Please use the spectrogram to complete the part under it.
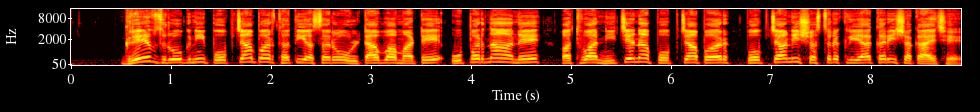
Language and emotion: Gujarati, neutral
